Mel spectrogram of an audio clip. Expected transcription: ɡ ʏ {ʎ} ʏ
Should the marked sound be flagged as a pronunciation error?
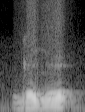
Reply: no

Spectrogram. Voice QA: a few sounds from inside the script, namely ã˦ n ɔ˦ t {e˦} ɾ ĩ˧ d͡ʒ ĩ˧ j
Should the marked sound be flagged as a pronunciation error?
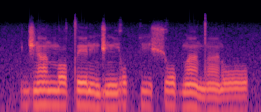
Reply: no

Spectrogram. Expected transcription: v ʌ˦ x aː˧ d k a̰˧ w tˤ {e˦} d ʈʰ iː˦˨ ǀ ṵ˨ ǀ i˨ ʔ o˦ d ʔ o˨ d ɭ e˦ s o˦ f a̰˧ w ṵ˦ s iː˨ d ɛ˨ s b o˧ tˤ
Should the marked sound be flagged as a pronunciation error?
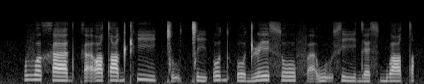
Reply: yes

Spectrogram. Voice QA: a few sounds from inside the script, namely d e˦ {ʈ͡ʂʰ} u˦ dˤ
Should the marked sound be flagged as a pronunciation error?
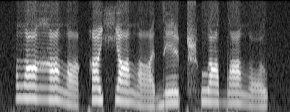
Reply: no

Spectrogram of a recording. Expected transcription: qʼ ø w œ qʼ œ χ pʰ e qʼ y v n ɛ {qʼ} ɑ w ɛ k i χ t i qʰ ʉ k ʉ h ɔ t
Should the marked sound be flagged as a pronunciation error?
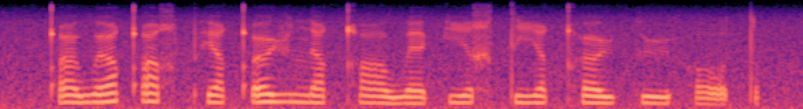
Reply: yes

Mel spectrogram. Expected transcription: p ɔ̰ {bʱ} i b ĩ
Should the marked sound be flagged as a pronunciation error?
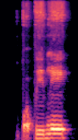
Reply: yes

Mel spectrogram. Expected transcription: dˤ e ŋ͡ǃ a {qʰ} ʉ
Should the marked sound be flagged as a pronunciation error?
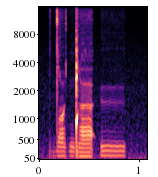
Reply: yes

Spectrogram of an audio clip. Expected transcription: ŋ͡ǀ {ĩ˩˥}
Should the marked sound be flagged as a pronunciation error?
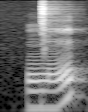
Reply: no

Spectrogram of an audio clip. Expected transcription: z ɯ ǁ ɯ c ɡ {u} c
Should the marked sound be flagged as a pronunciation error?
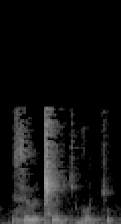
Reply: no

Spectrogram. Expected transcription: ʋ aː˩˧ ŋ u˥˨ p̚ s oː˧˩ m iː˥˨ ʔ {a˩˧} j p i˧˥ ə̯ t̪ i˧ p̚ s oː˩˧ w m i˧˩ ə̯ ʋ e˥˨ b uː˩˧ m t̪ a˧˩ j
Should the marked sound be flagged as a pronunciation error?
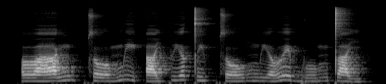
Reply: no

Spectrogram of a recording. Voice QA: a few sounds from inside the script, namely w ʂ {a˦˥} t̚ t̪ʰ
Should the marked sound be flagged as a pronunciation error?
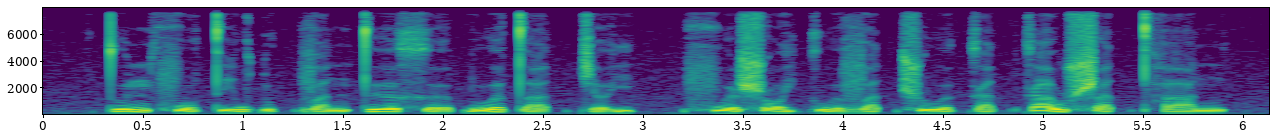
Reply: yes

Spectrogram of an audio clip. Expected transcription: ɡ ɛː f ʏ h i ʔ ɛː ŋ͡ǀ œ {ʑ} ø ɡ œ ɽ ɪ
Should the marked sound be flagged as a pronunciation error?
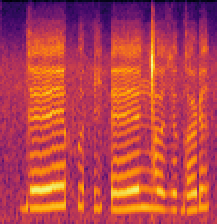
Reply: yes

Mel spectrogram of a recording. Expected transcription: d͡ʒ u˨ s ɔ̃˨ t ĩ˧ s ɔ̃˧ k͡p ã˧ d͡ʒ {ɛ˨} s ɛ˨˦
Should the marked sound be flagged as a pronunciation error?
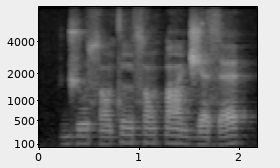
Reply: no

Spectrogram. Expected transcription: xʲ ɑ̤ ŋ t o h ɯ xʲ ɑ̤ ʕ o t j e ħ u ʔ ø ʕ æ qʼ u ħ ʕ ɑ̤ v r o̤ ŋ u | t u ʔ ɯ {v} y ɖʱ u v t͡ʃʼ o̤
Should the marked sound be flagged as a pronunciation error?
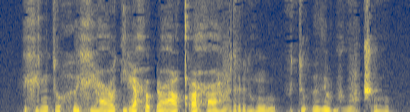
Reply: yes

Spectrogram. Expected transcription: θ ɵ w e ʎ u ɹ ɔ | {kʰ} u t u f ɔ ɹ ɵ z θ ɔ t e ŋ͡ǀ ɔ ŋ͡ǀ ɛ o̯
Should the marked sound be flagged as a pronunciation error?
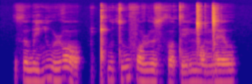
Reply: yes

